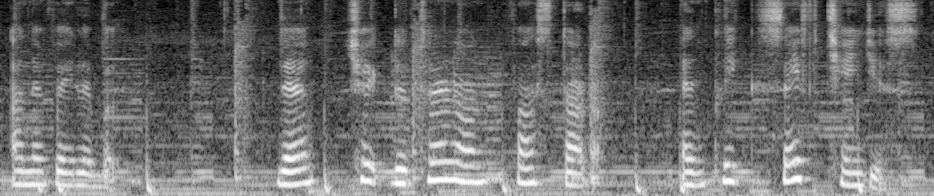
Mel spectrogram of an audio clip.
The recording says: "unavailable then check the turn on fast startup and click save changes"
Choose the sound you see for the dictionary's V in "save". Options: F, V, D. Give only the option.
F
